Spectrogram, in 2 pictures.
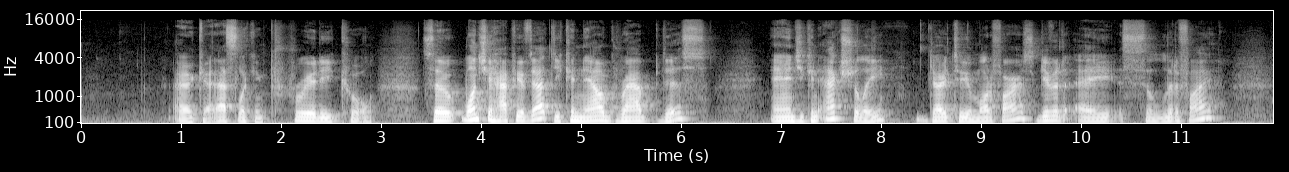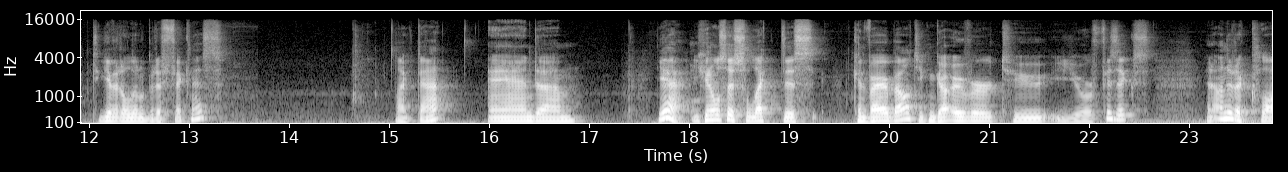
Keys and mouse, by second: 4.7 click, 4.8-8.6 middle drag, 7.6 space, 8.6 click, 8.7-9.4 middle drag, 9.4-18.3 drag, 15.1 alt+a, 18.3-22.0 middle drag, 22.0 click, 22.1-23.8 middle drag.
